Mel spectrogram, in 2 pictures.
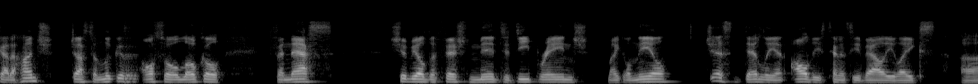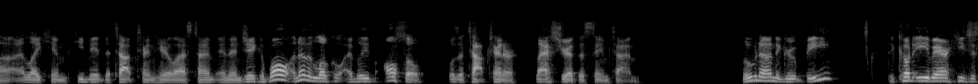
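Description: From the start and throughout, the speech sounds rough and grainy, with noise filling the gaps between harmonics and a thin, somewhat synthetic top band. The likely cause is low-delay AAC compression (AAC-ELD). Its short frames resolve pitch poorly, and the damage fits a bitrate around 32 kbps.

From 1.25 to 1.45 s, just before "a local", the sound turns smeared, noisy or phasey. This is AAC frame loss with concealment: four frames, about 120 ms, went missing and the decoder filled the gap from the last good spectrum.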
